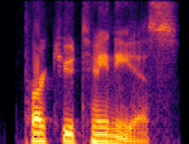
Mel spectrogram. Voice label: "percutaneous", American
